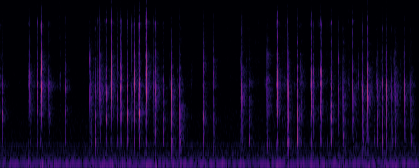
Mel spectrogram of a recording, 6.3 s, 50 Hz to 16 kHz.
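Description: A full-size mint-green Cyberboard R3 mechanical keyboard with a metal case, plastic keycaps and Holy Panda switches, resting on a desk, is typed on steadily with the fingertips of two hands. Quick, bright clicky keystrokes arrive in an irregular rhythm with brief pauses between bursts. A faint low hum sits underneath.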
